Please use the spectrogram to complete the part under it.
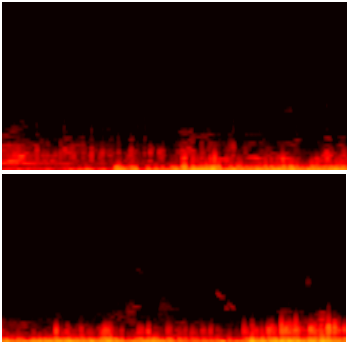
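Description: A crowd of people chatters and calls out in the distance outdoors.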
